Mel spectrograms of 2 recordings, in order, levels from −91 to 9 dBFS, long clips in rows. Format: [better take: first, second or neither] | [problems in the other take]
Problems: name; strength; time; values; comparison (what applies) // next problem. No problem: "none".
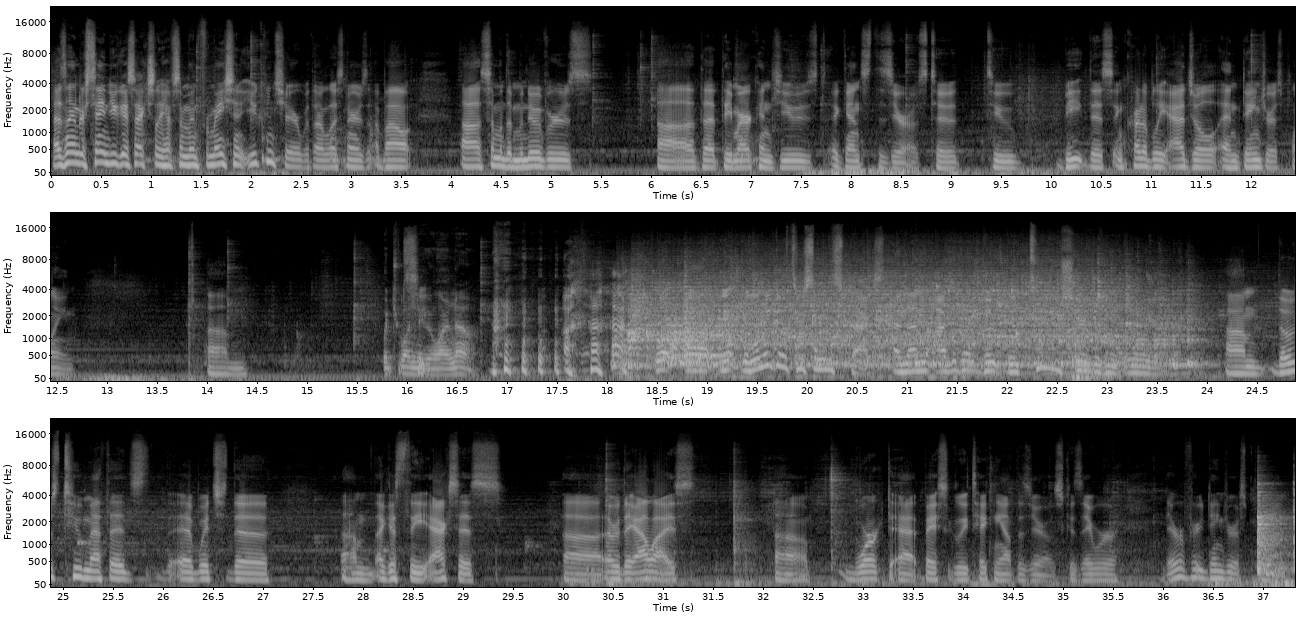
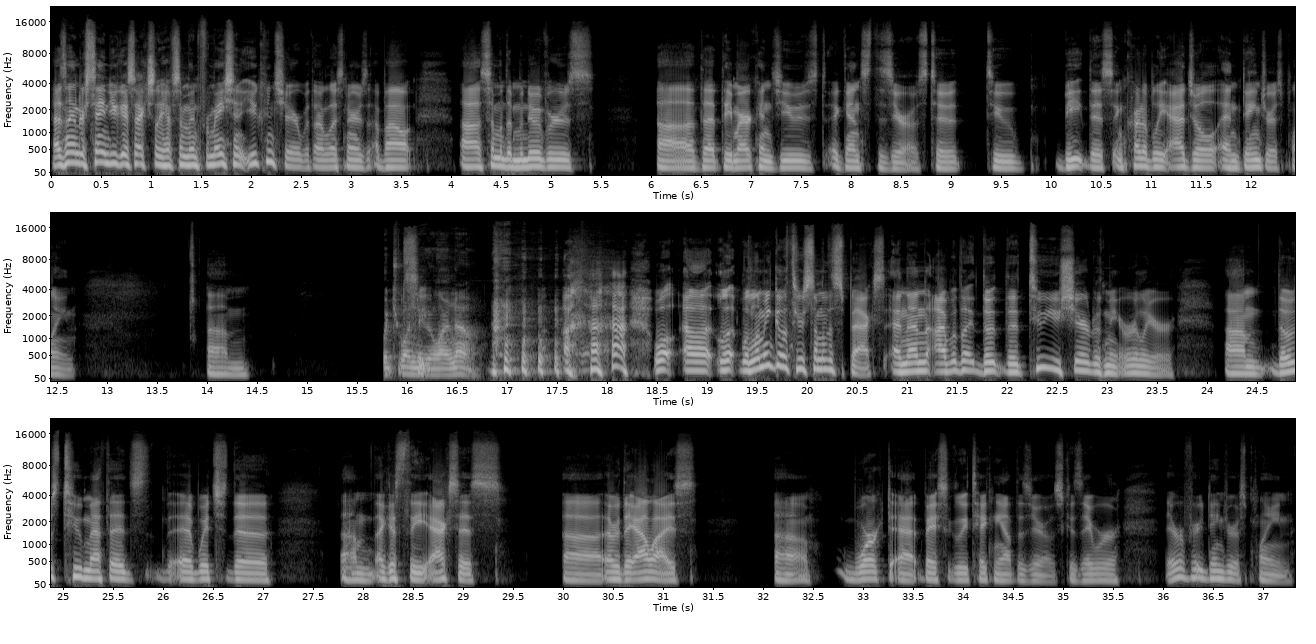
second | household noises; very loud; throughout; 3 dB above the speech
